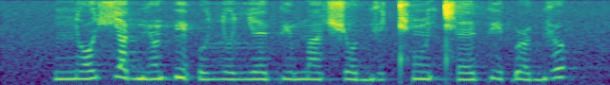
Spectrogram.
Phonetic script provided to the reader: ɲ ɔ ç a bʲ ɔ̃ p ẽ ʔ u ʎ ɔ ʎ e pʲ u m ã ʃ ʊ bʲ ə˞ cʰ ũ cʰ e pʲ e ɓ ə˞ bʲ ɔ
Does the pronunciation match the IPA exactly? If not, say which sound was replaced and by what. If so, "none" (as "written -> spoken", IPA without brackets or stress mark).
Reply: p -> pʲ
